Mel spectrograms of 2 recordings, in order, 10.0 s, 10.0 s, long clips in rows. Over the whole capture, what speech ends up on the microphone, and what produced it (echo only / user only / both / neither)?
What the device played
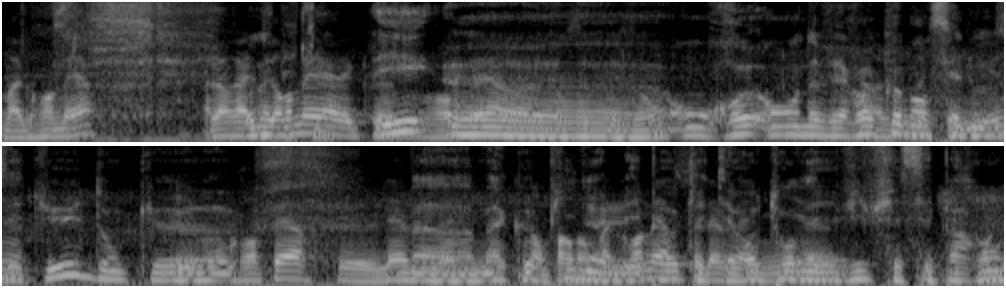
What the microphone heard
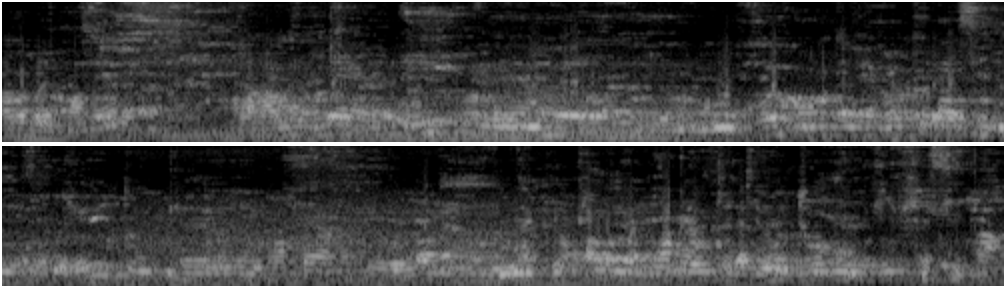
echo only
